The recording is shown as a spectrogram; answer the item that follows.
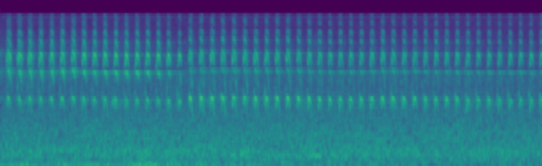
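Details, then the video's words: Three-toed woodpecker (Picoides tridactylus) nestlings in a tree hole in Kalinovsky forest park, Yekaterinburg, crying for food that both parents bring all day; a rapid, very regular stream of high, harsh squeaky notes, about six per second. "Птенцы ТРЕБУЮТ ЕДУ, Трехпалый дятел"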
